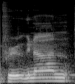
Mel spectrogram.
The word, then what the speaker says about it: Purugganan: |Steven, how do you say your last name?\ -Purugganan.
